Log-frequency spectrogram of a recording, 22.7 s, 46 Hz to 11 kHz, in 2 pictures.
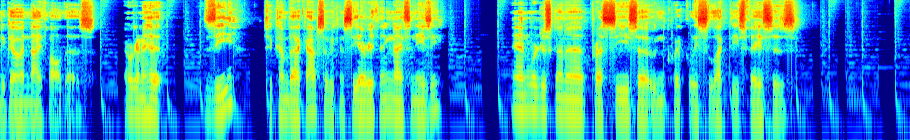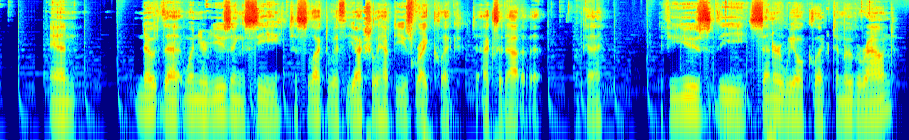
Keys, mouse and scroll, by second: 1.7 ctrl+Tab, 2.5 z, 3.2-5.0 middle drag, 7.1 c, 9.8-11.8 right drag, 10.9 c, 12.0-14.2 right drag, 13.3 c, 16.6-18.4 right drag, 17.1 click, 17.9 c, 18.8-20.9 middle drag, 19.6 c.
